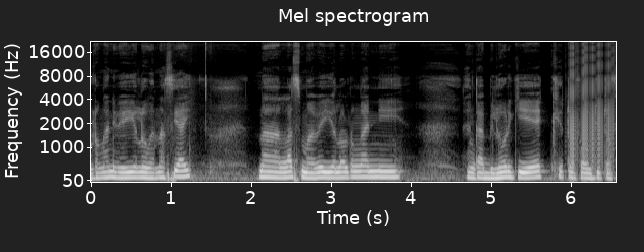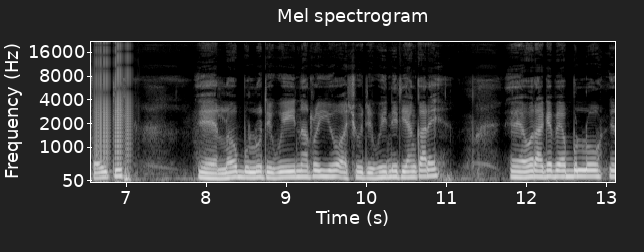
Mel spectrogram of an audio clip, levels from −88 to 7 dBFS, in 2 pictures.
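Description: From 5.92 to 7.19 s the speech picks up a gritty, robotic buzz at about 172 Hz. That's buffer tearing, which fits a 256-sample buffer. The code filling the ring buffer and the hardware draining it have drifted out of step, so they cross mid-period. A small sliver of each buffer still holds audio from one lap back, roughly 20 ms stale. Those hard joins, repeating every buffer, are what make the rattle.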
